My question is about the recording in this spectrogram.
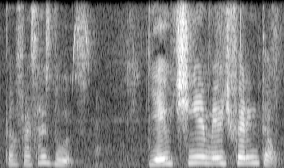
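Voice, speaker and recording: A young woman, teaching verb tenses in a chatty way and stretching example words slowly. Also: on the high side, warm tone. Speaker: Portuguese grammar teacher. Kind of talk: explaining verb tenses on a board.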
